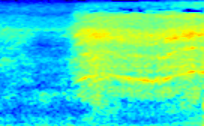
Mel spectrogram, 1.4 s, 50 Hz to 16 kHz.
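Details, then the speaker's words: Laegendary Nitro RC car on 3S with Spektrum 100 A ESC and mod 1 gears, first bash: thin steady high whistle as it coasts off throttle; owner suspects gear mesh, high-pitched drivetrain whine. "I don't like that high high pitched like that you just heard but I like how it sounds just running sounds like it's got sounds like it's got dual motors or something yeah I don't I don't really like that gear mesh sound"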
